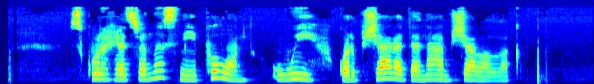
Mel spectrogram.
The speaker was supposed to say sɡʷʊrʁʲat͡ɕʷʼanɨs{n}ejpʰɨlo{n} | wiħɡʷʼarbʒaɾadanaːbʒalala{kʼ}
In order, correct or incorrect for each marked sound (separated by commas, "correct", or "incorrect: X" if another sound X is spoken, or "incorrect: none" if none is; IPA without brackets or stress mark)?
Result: correct, correct, correct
